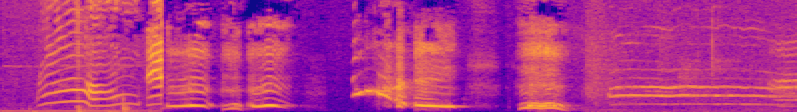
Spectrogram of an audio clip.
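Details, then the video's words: Kittens and an adult cat mewing: a series of short tonal meows that rise and fall in pitch, separated by brief pauses, then a steady held tone at the end. "the sound of kittens🐈and cat😻"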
